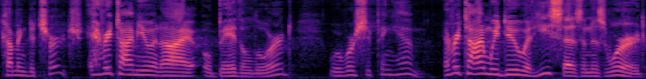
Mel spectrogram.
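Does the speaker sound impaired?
No.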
